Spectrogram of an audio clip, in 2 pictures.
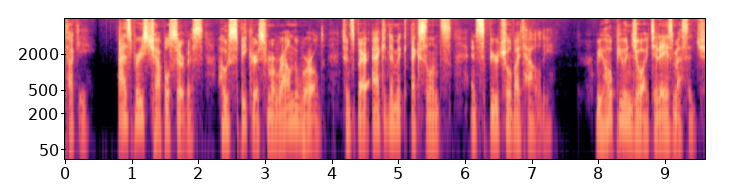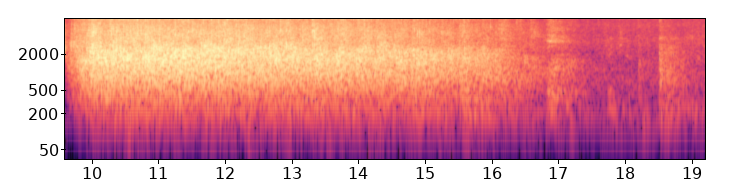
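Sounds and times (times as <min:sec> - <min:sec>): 
speech: 0:00.0 - 0:07.4, 0:08.0 - 0:10.0
audience applause: 0:09.6 - 0:17.6.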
